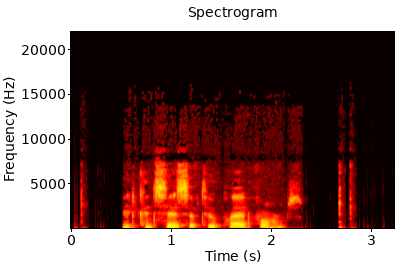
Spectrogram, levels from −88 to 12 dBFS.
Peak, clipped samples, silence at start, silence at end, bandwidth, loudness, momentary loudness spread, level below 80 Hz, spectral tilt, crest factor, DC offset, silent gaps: -2 dBFS; under 0.1%; 0.5 s; 0.55 s; 13 kHz; -19 LUFS; 18 LU; -54 dBFS; -4.5 dB/octave; 18 dB; under 0.1%; 2.46-2.58 s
